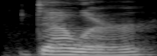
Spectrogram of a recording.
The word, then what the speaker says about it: Della: Deller instead of Della.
